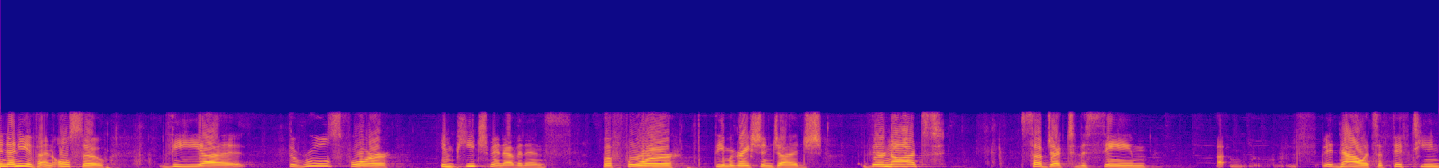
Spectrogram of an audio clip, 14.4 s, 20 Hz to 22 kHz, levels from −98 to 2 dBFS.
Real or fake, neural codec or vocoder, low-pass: real; none; 7.2 kHz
